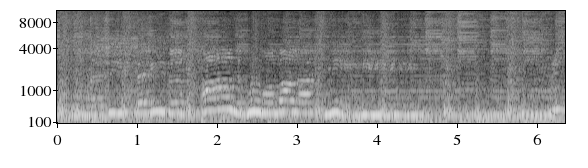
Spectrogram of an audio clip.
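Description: A live rock band playing through a PA: electric and acoustic guitars over a drum kit, with a melody line rising and falling in pitch from about two seconds in.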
